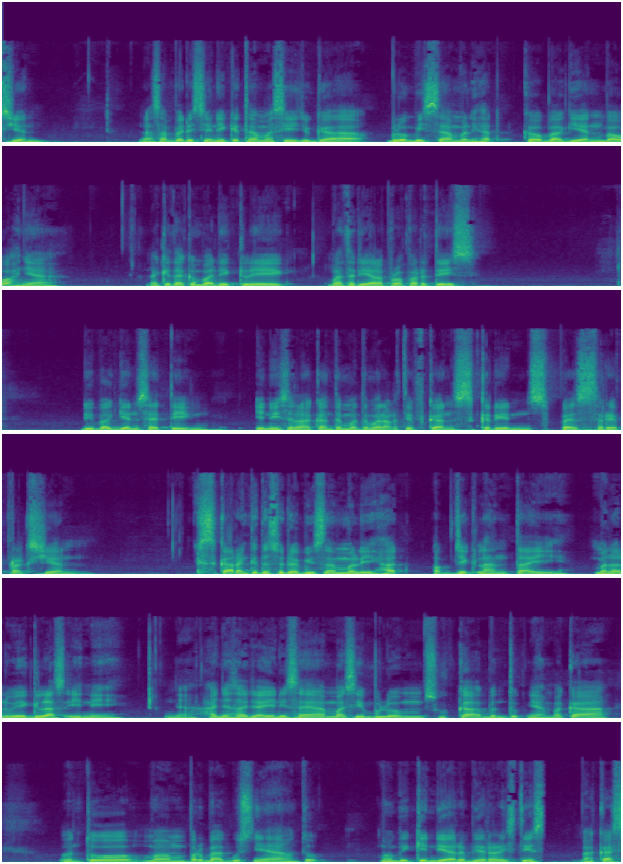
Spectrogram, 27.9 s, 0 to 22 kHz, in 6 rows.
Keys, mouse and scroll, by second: 0.0-1.9 drag, 7.8 click, 13.9 click.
